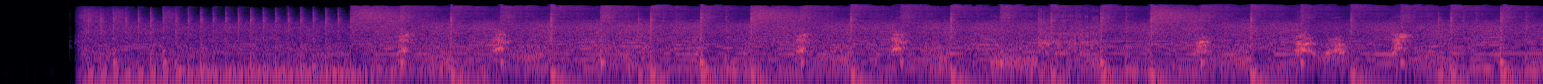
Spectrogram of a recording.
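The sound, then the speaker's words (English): Loud, dense grindcore from a dog-fronted band with two dog vocalists: blasting drums and distorted guitars, and dogs barking and yipping in place of vocals, sharp barks repeating over the music throughout. “Just a little sample, just so you can understand what uh, a dog fronted. It's actually got two different vocalists. Uh, grindcore band sounds like.”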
